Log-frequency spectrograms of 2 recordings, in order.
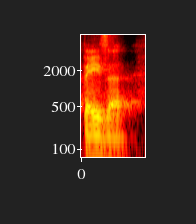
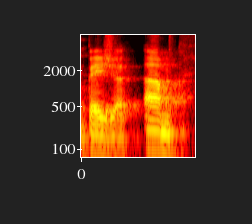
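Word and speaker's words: Baysah: It's spelled B-A-Y-S-A-H. I think it's pronounced Beza, or Beja.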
